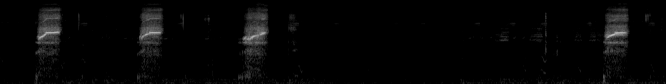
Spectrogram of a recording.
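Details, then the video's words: A Dakhni teetar (partridge) gives harsh, rasping single notes with a short rising squeal, three about a second apart, then a pause and one more; otherwise quiet. "Dakhne Teetar ka Awaaz"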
